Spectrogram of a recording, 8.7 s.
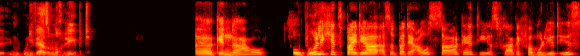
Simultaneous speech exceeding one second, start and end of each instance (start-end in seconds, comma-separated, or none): none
